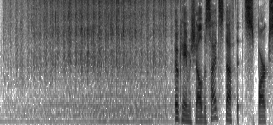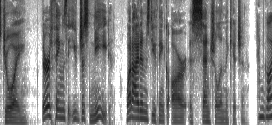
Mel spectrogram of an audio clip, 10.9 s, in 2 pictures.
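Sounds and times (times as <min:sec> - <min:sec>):
paper shredder shredding paper: 0:00.0 - 0:04.0
speech: 0:03.5 - 0:10.8.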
